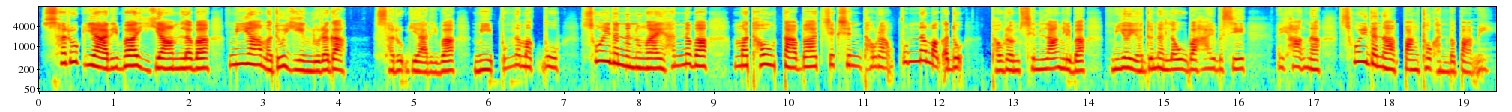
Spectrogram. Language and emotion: Manipuri, fearful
